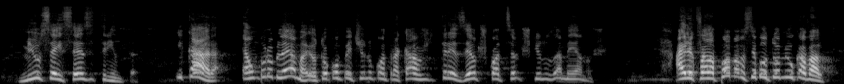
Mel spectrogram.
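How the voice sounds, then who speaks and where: A man at an extremely high pitch and moderate pace, with lively intonation, big swings in loudness, and a dry, close sound with no echo. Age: 50s. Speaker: racing driver and car content creator. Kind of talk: casual chat.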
